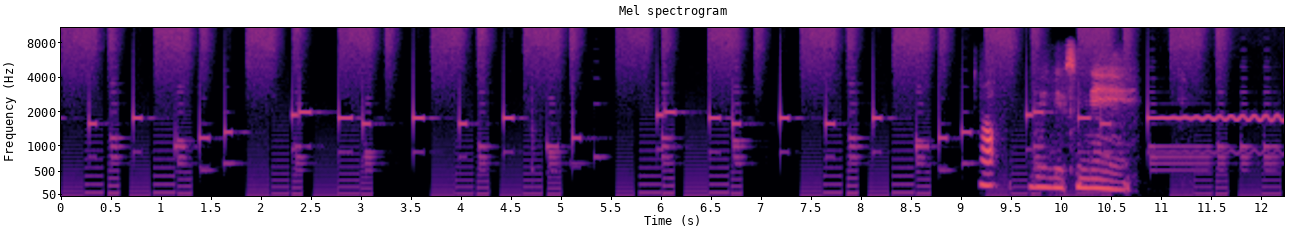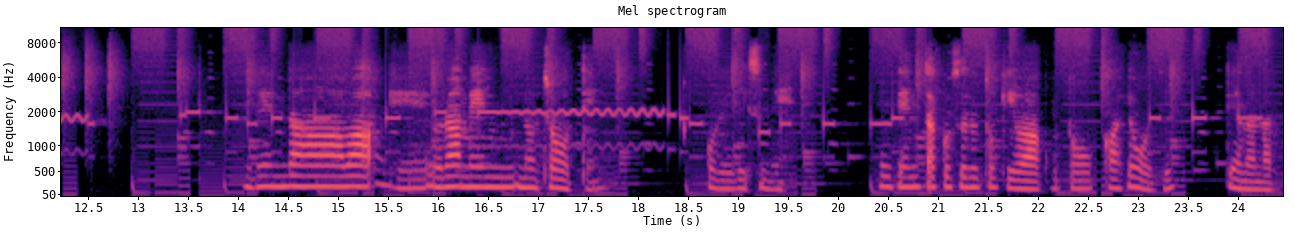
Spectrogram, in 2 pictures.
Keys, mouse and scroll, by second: 1.4 alt+click, 2.1 alt+click, 3.3-4.3 alt+drag, 4.7 alt+click, 5.0 alt+middle click, 5.3-6.4 alt+drag, 6.8 click, 7.7 alt+click, 8.8 alt+click, 9.7 alt+click, 10.0 alt+click, 11.5 alt+click, 13.0 shift+v, 14.4 alt+click, 15.3 alt+click, 15.6-17.9 alt+drag, 18.9 alt+click, 20.5 alt+click, 23.7 click.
